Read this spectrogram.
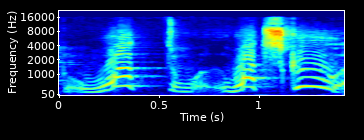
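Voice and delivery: high-pitched mock yell, no real volume; light, high imitation of shouting; retold shout back. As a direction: imitate someone calling from a boat. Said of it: "they shout back".

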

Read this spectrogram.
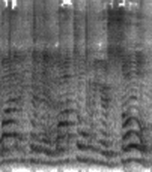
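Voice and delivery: loud, driving sermon delivery; impassioned church exhortation, projected loud; full-force preaching. Real, not acted. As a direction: preach it hard, punching each phrase loudly.

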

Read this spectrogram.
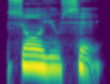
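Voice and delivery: slow doubting stoic; dry skeptical. Acted. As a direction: drawl it with doubt. Tallheart doubtful.

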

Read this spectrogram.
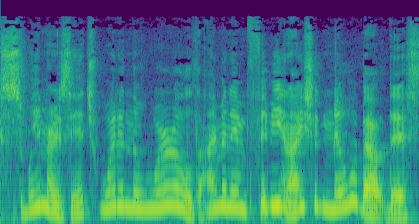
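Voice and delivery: high, incredulous frog voice; baffled disbelief. Acted. Amphibian frog hears about swimmer's itch, high baffled disbelief. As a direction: question it in a high voice.

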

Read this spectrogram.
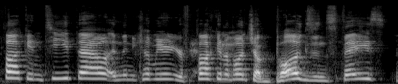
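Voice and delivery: high, loud ranting accusation; furious Mark. Retold or imitated. Mark ranting at his father, high furious yell. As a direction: tear into him. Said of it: "He's like".

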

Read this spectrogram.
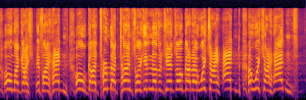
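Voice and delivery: high, pleading cry to God; desperate wish to undo it; anguished regret. Acted. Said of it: "chased by demons of regret".

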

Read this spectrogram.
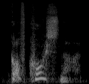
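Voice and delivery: whispered; hushed aside; whispered answer. Shown as a demonstration. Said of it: "answering his own question".

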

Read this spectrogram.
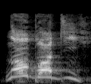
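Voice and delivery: high, loud preacher's cry; loud call. Real, not acted. Preacher calling out to the silent congregation, loud cry. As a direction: belt it out to the whole church.

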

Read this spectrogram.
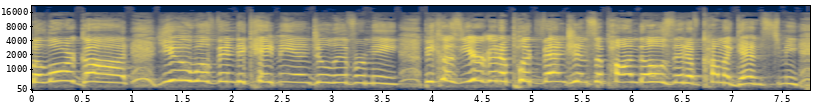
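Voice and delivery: loud, high, fervent plea; crying out to God. Acted. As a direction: call on God with full voice. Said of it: "he starts crying out to God".

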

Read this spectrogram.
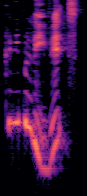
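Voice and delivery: ordinary delivery

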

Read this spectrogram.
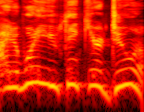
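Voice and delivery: high-pitched imitation of an irate daughter; mock screaming. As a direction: mimic her outburst high, without full volume. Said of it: "she literally starts screaming at me".

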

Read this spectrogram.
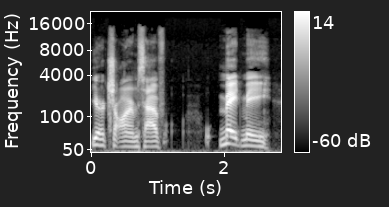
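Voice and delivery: slow, stagey Batman voice; Adam West impression. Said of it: "I try to do my Adam West".

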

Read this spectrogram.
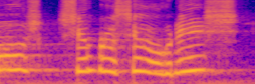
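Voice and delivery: very high squeaky dog voice. Acted. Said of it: "Me encanta tu voz de perro".

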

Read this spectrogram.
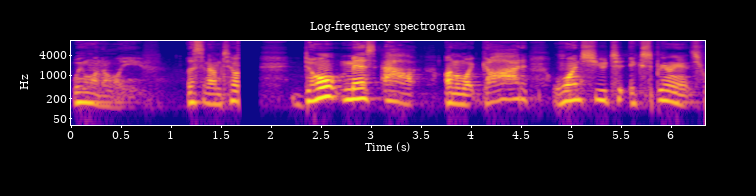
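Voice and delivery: low, hushed sermon voice drawing the church in close; hushed preaching. Acted. Pastor hushing the congregation about wanting to quit, hushed preaching. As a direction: preach it softly, almost confiding.

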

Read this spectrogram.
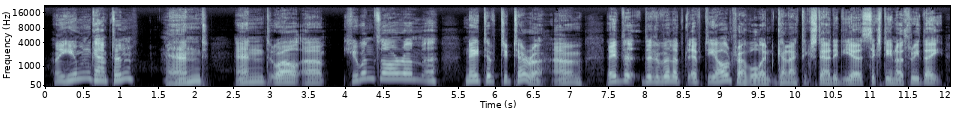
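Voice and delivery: stammering eager junior officer; eager apprentice voice. A narrator's reading. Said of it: "eager to show off his knowledge".

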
